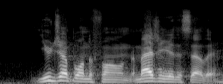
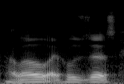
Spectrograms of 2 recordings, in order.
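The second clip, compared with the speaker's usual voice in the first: upset, sick-sounding answer; 6 dB quieter than usual. Retold or imitated. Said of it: "they sound like they're upset or, or sick".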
